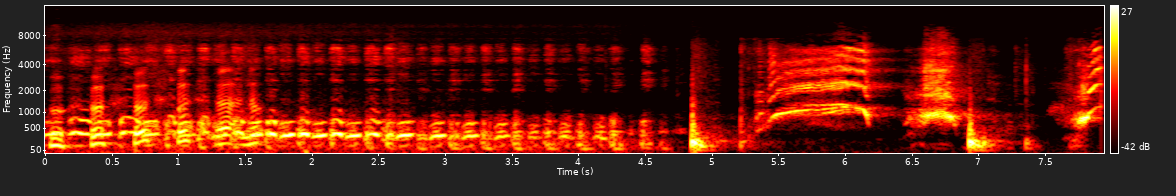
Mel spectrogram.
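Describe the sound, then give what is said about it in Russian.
A person imitates the rhythmic squealing of West African chimpanzees standing with a stone at a hollow tree: a run of quick rhythmic, breathy panting hoots, then several loud, high rising squeals, alone with no speech. “Потом начинают так повизгивать ритмично.”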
